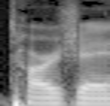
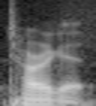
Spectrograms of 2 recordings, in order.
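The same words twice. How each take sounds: First: The name is said in a fancy, foreign-sounding way. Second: The name is said in a plain, everyday way.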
